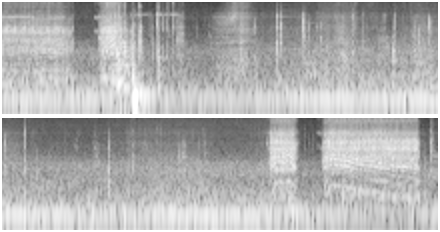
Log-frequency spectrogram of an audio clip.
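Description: A screw driven in to mount a Gardenreet directional landscape spotlight, with loud bursts of power-driver whirring and ratcheting at the start and near the end, and a lower mechanical hum between them.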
